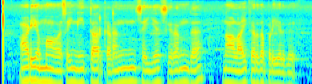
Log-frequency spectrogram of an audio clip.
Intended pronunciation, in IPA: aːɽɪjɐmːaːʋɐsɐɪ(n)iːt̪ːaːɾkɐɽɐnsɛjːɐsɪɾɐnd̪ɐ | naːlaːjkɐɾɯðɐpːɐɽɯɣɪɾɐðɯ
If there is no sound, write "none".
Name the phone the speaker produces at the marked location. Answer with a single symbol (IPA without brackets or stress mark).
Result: n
